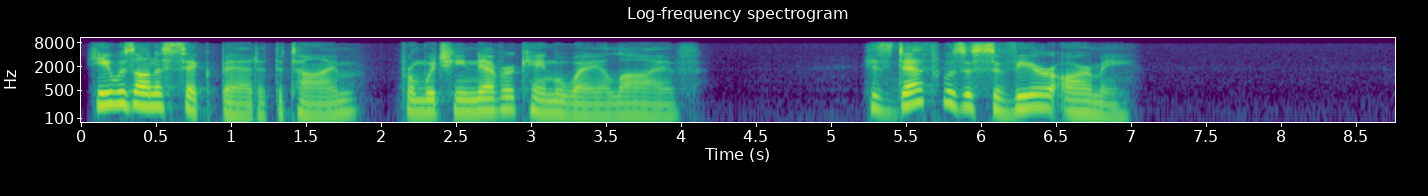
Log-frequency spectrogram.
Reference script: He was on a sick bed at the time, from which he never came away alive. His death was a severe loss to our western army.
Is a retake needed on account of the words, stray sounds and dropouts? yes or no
yes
